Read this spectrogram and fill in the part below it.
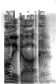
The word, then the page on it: oligarch: British English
